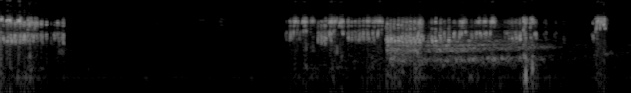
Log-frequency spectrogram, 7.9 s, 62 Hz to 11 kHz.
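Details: Common house martins at nests on a wooden house during May 2023 courtship, after a cool spell delayed breeding. A short twitter burst, a long silence, then several seconds of dense, scratchy chirruping and a final brief burst.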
